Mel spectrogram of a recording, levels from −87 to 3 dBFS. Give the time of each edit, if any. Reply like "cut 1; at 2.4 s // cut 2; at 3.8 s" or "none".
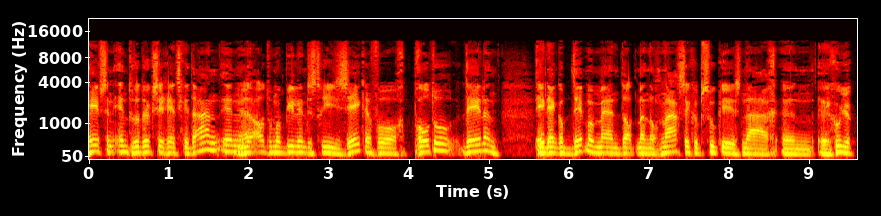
none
